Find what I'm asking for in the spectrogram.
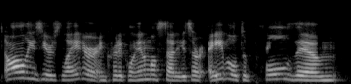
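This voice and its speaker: A woman hosting an academic interview, a sociology teacher who talks with enthusiasm and animated asides. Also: medium pitch, quick pace. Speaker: podcast host, sociology teacher.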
